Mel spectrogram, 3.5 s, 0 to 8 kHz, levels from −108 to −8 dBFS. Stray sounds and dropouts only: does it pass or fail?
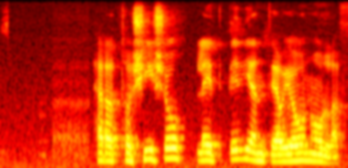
pass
